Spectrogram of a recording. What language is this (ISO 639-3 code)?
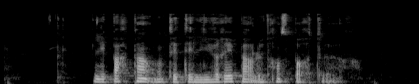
fra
